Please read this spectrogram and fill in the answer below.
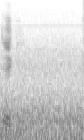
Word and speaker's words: EGI: The primary navigation system of the A-10C is the Embedded GPS, INS, or EGI, often pronounced IGI.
